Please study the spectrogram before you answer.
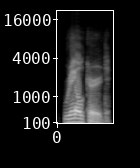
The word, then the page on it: railcard: American English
